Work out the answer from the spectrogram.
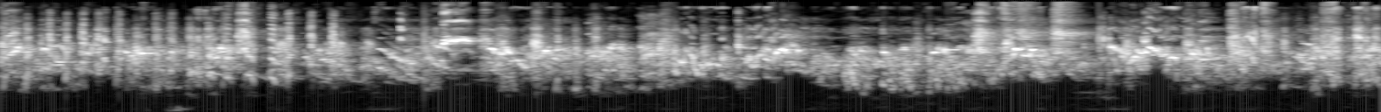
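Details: Several budgerigars chatter and warble nonstop, overlapping scratchy chirps, rapid squeaky notes and brief whistles forming a busy, unbroken stream of high bird sound.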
